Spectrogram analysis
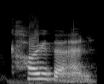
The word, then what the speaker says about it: Cockburn: one we have is Coburn but that's it's spelled c c k cockburn is what it's spelled like you're telling me you don't pronounce the CK so it's Coburn this is silent Co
